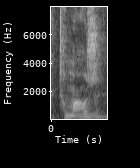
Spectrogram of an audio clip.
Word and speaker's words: Thomaz: Is it Thomaz? Am I saying it right? Thomaz, because it's got a Z at the end there.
